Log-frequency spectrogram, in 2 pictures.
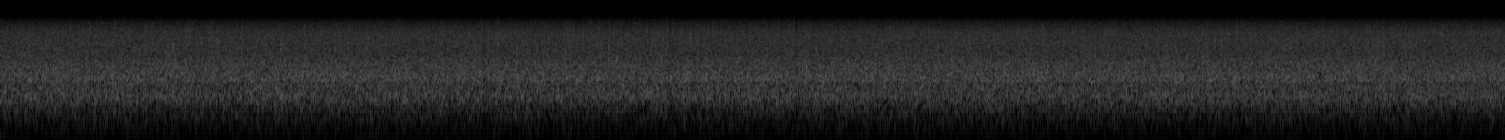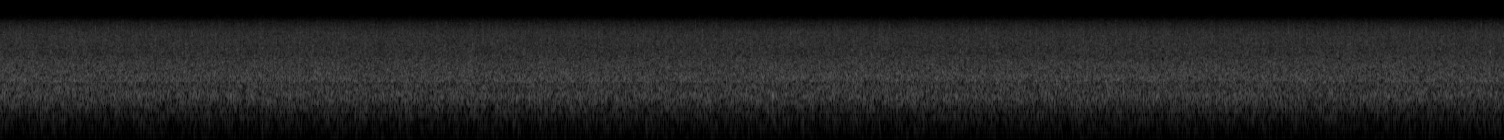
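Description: Small waterfall pouring into a shallow rocky pool: a steady, bright rush of falling water with no deep rumble.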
